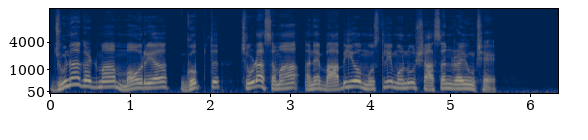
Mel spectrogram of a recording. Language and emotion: Gujarati, neutral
